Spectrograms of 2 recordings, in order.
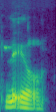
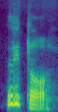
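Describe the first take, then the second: First: The middle t sound is dropped. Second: The middle t sound is clearly pronounced. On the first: "Cockney accent, they don't pronounce the T" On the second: "in R P accent"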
